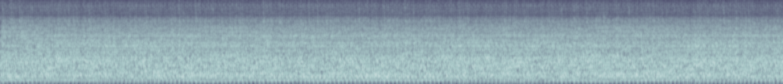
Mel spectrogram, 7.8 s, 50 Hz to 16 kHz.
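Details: Free John Deere L110 riding mower after replacing a faulty fuel pump that was flooding the engine with too much fuel: a steady, even single-cylinder drone with no misses, surges or knocks, now dry at the fuel line; normal running.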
